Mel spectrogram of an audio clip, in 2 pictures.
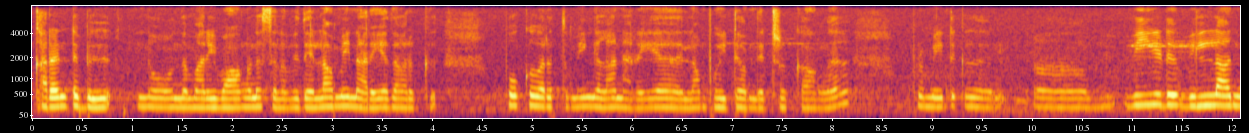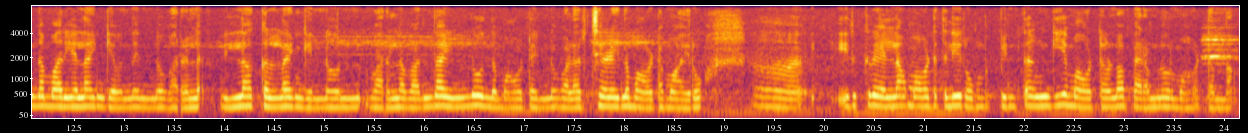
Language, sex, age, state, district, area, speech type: Tamil, female, 45-60, Tamil Nadu, Perambalur, urban, spontaneous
